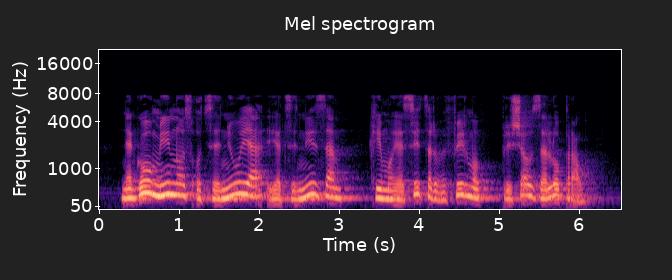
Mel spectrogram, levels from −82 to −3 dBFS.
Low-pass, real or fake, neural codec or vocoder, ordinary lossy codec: none; real; none; none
